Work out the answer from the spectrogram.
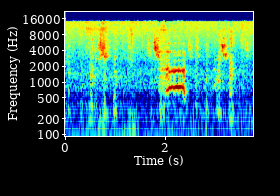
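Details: A goose, described as sweet and happy, gives one short nasal honk with a steady, slightly arched pitch lasting under half a second, over quiet low background rumble.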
